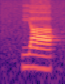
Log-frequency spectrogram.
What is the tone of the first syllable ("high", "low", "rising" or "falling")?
low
